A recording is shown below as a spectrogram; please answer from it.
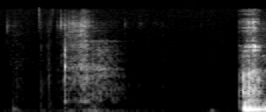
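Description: A person exhaling in a faint, short sigh about half a second in, between spoken phrases.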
